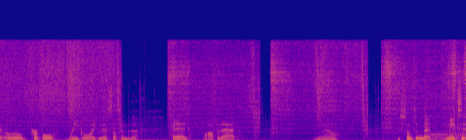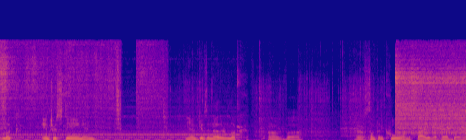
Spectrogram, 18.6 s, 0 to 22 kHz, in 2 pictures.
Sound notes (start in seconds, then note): 5.4 hissing; 8.4 motor whirring; 13.9 rattling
